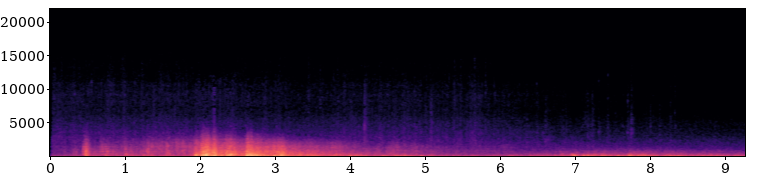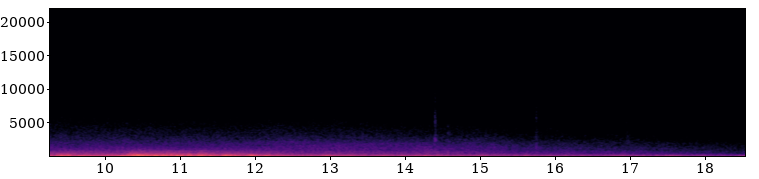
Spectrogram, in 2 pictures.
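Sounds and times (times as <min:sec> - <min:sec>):
medium thunder clap with long rumble tail: 0:00.2 - 0:14.4.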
